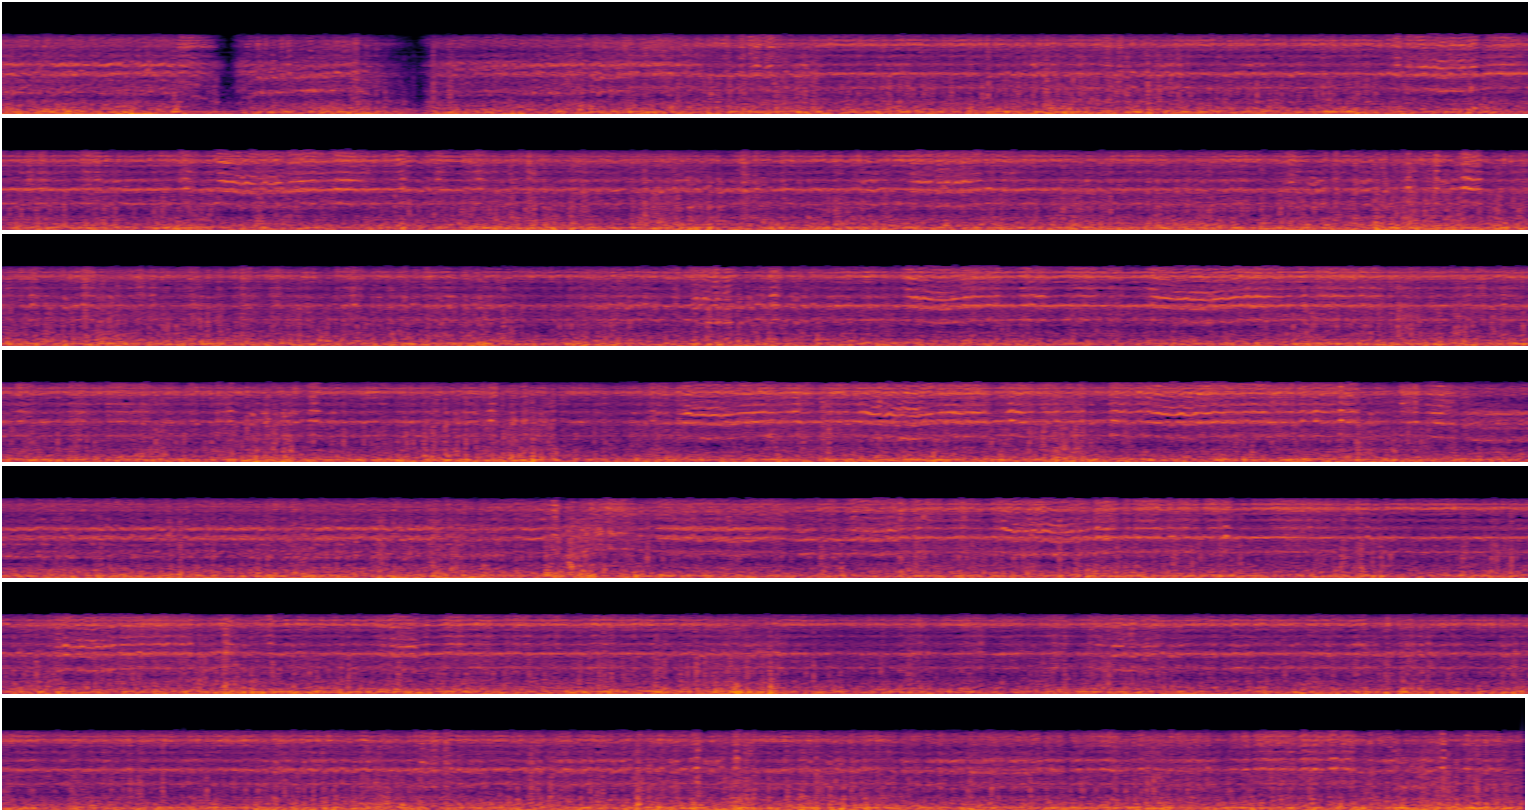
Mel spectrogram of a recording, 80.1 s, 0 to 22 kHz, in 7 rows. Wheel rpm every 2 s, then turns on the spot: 150, 140, 210, 230, 230, 220, 230, 230, 230, 230, 230, 230, 230, 230, 230, 230, 230, 230, 230, 230, 230, 230, 210, 200, 200, 230, 220, 230, 230, 230, 230, 230, 230, 230, 230, 230, 230, 220, 230, 230.
0-2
